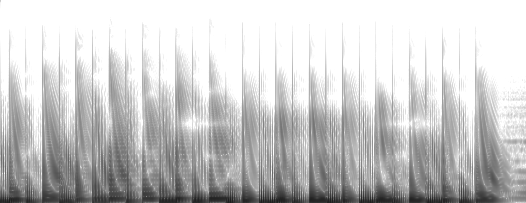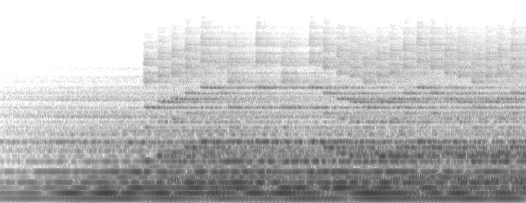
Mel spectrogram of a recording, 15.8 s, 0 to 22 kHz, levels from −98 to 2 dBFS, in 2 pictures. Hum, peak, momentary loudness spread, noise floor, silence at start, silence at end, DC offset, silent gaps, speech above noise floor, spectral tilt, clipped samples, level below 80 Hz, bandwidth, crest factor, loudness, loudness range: none; -4 dBFS; 12 LU; -47 dBFS; 0 s; 0 s; under 0.1%; none; 28 dB; -9.5 dB/octave; under 0.1%; -22 dBFS; 5 kHz; 16 dB; -24 LUFS; 10 LU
